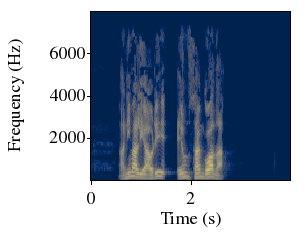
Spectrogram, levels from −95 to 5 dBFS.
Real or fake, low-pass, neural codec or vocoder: real; 7.2 kHz; none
